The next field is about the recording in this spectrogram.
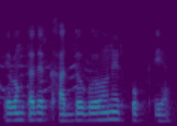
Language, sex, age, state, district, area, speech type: Bengali, male, 18-30, West Bengal, Uttar Dinajpur, urban, spontaneous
